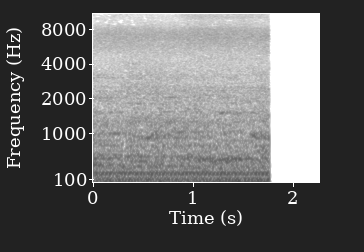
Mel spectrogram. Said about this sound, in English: Oh, sorry about that. It's a bit windy down there,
